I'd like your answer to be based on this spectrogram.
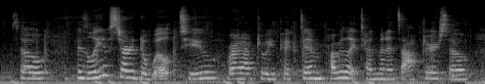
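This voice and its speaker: A woman talks very fast over noticeable background noise. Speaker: lifestyle vlogger. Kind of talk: casual vlog chat. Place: home room.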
